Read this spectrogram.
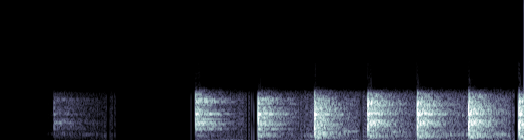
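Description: A hammer taps rapidly on sheet metal.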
